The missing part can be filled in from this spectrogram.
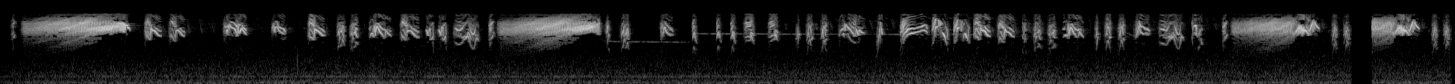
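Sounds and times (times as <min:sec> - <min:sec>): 
pine siskin calling: 0:00.1 - 0:14.5.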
